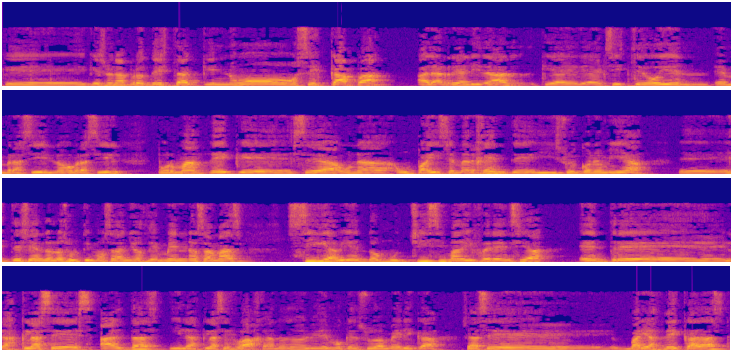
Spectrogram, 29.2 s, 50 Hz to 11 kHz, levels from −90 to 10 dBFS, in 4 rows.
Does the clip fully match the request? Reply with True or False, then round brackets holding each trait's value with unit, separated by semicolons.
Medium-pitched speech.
True (160 Hz)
